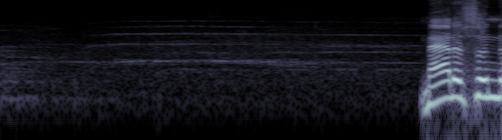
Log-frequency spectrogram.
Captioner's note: attendees cheering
